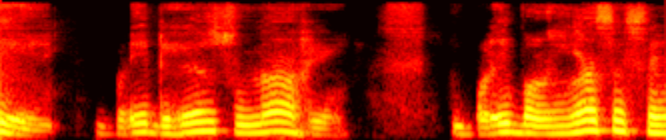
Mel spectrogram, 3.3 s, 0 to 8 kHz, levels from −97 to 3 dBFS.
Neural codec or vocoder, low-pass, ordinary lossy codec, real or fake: codec, 44.1 kHz, 2.6 kbps, DAC; 7.2 kHz; none; fake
